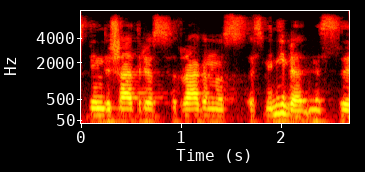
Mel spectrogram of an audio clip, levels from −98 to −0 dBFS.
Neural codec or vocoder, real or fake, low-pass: none; real; 7.2 kHz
